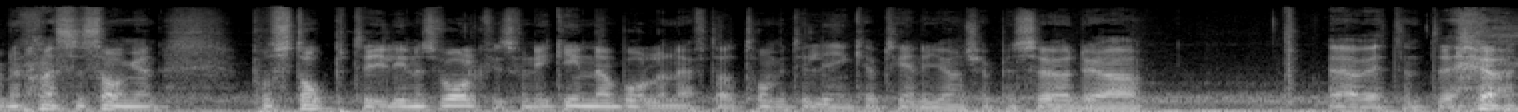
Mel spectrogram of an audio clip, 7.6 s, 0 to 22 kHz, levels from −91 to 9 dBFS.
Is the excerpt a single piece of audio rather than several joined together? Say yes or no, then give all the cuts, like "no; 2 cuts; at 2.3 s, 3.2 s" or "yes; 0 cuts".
no; 1 cut; at 6.6 s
